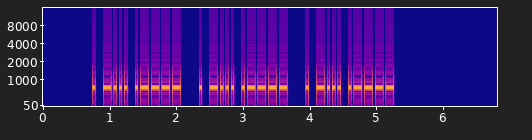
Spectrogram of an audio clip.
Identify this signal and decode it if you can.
Morse code, heard as a keyed tone, about 30 wpm, 700 Hz. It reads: EB1 EB1 EB1
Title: Callsign Prefixes for Top 25 DXCC - Repeated 3x - 30wpm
